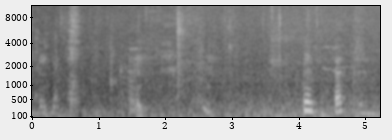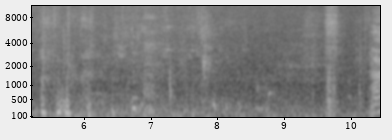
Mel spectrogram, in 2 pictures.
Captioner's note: audience laughs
